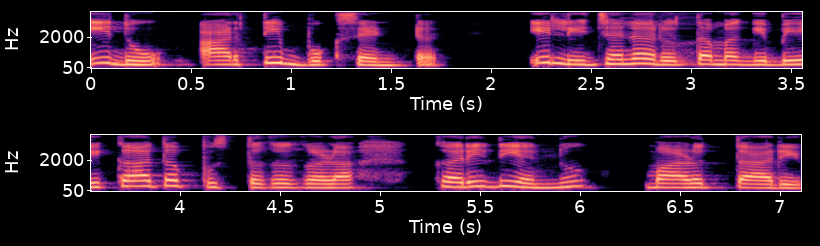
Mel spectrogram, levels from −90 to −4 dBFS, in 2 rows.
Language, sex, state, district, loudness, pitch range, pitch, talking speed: Kannada, female, Karnataka, Dakshina Kannada, -14 LUFS, 205-255 Hz, 215 Hz, 95 wpm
